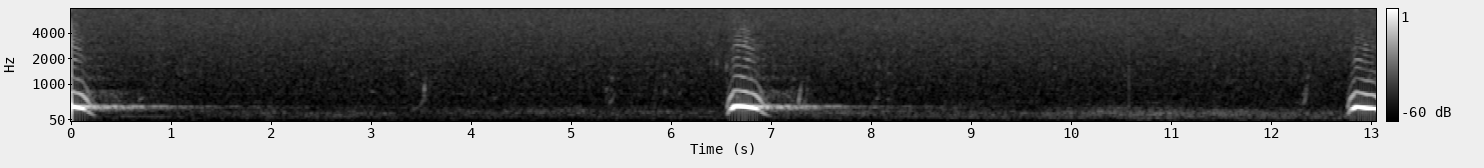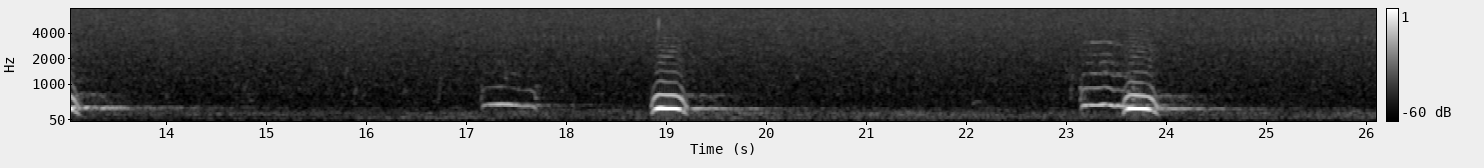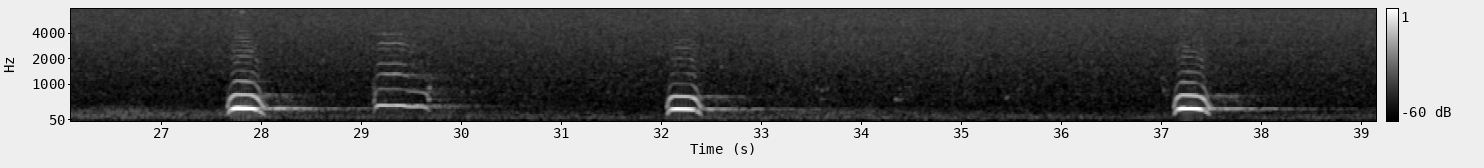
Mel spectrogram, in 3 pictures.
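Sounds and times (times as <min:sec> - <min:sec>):
Bubo bubo eagle owl: 0:00.0 - 0:00.9, 0:06.6 - 0:07.8, 0:12.8 - 0:13.7, 0:17.1 - 0:17.9, 0:18.8 - 0:19.9, 0:23.1 - 0:24.6, 0:27.6 - 0:30.0, 0:32.0 - 0:33.1, 0:37.1 - 0:38.2.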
